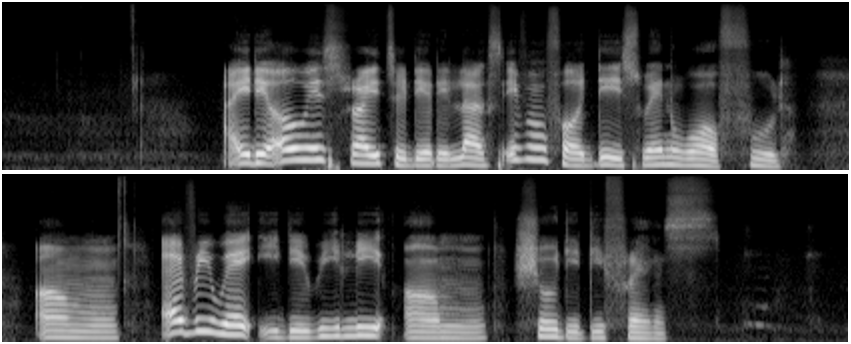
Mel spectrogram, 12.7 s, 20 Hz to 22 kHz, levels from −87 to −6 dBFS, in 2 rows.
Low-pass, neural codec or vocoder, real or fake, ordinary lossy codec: none; autoencoder, 48 kHz, 32 numbers a frame, DAC-VAE, trained on Japanese speech; fake; none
